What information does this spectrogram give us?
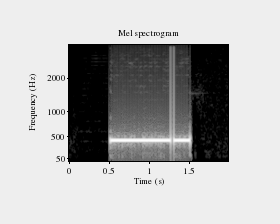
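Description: A telephone dial tone sounds while a call is being placed. A steady, mid-pitched tone holds for about a second, broken by a brief click just before it ends.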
